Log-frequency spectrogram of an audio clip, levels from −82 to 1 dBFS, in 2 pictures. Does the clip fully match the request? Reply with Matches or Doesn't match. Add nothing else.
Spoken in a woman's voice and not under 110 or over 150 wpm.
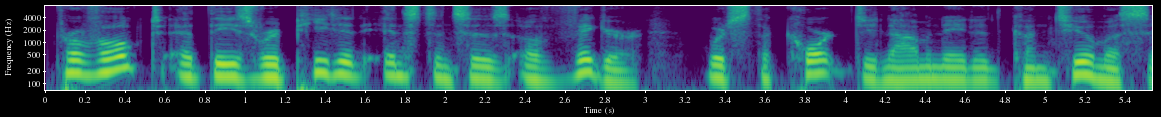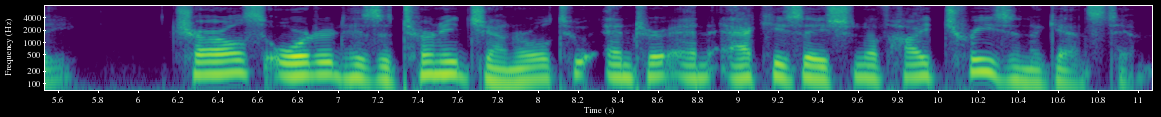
Doesn't match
